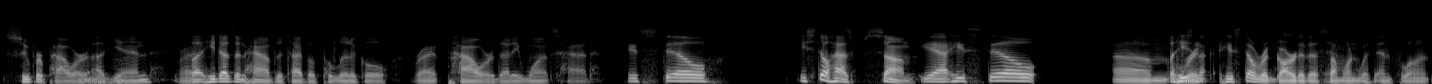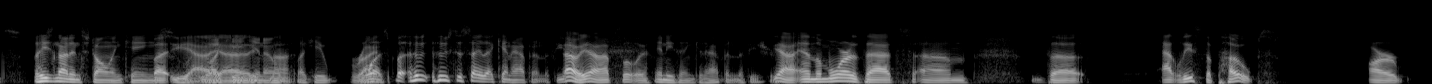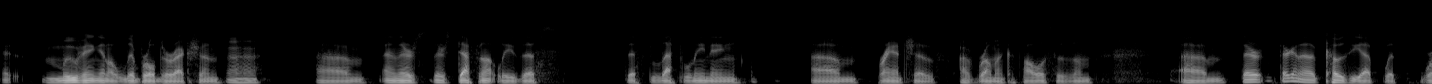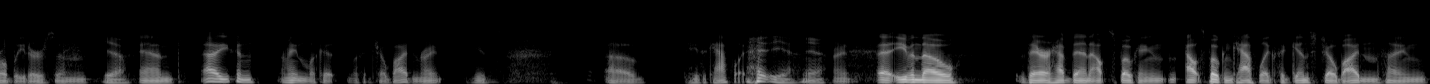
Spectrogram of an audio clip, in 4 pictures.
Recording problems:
muffled; very; fading above 1.5 kHz

